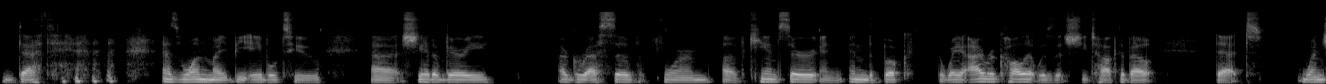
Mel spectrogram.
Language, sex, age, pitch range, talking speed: English, male, 20-39, 100-115 Hz, 145 wpm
